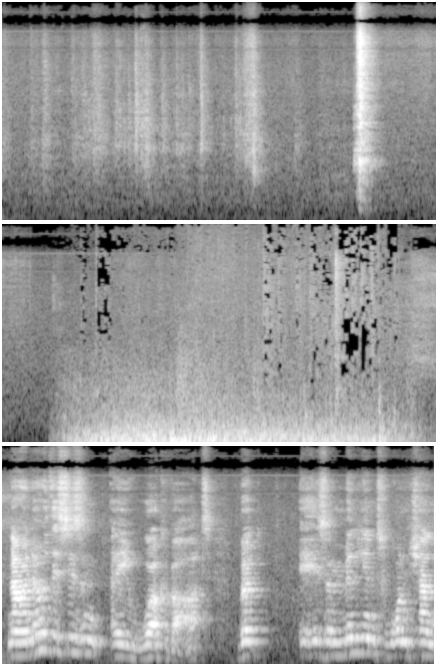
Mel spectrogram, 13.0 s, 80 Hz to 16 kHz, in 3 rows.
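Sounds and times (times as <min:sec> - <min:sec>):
deep explosion rumble: 0:04.8 - 0:08.7.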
